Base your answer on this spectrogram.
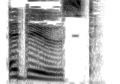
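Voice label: "adduced", British English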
